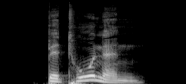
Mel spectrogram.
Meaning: 1. to emphasize 2. to stress
- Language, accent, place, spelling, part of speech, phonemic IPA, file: German, Germany, Berlin, betonen, verb, /bəˈtoːnən/, De-betonen.ogg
